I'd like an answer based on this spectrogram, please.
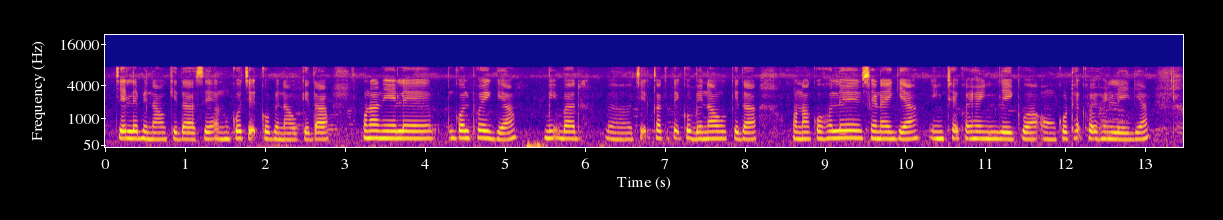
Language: Santali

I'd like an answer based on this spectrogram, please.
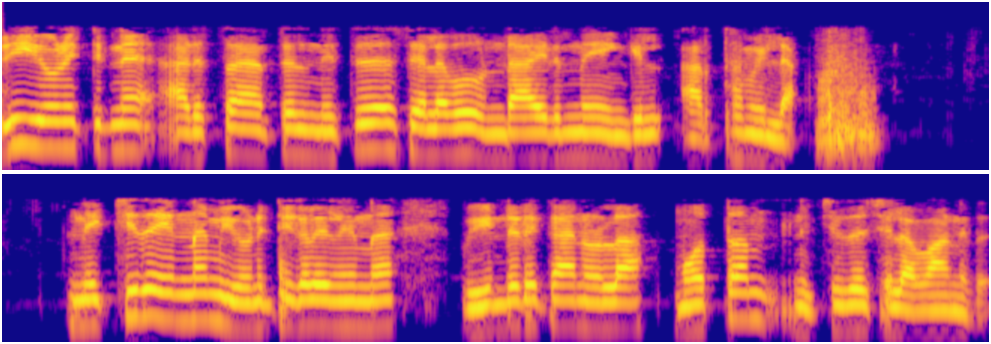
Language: Malayalam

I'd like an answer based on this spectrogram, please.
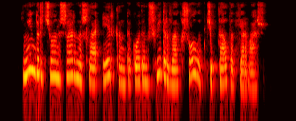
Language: Mari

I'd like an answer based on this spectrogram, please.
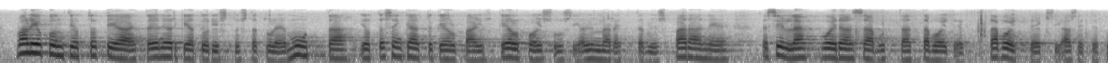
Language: Finnish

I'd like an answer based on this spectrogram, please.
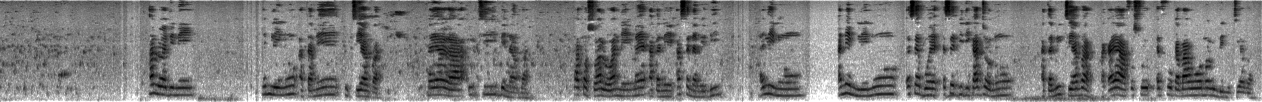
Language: Ikposo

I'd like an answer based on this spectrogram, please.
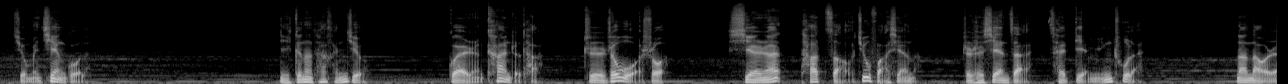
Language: Chinese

